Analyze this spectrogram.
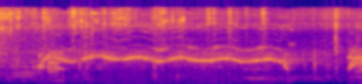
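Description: A police dog lets out a long, wavering high-pitched whine, fairly loud, bracketed by short excited yips at the start and end, over a steady background hiss, as officers arrest a suspect.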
